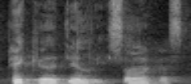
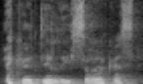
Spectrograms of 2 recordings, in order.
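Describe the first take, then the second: First: The phrase is said slowly and carefully. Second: The phrase is said at a quicker, natural speed.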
